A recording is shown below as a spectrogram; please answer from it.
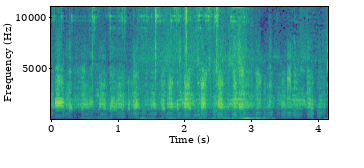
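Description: Ducks quack repeatedly on a lake shore in the morning, a busy overlapping chorus of calls near and mid-distance, with a few honking notes mixed in.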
